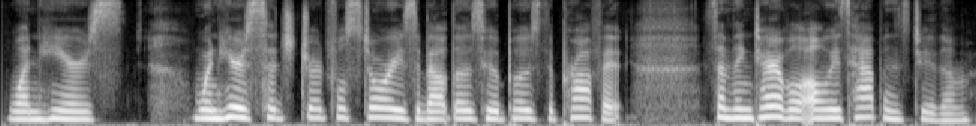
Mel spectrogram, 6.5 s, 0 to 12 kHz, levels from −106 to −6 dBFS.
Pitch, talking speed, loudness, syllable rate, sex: 220 Hz, 165 wpm, -17 LUFS, 6.3 syllables/s, female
